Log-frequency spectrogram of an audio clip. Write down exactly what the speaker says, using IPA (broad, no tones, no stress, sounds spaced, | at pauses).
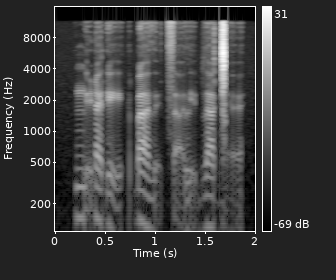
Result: ŋ ḛ ɽ æ ɗ e | ɓ a ð ɛ̰ t͡s a̰ l ḛ b l a ɡ͡ǀ æ̰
